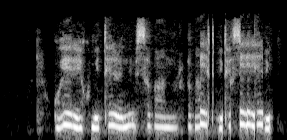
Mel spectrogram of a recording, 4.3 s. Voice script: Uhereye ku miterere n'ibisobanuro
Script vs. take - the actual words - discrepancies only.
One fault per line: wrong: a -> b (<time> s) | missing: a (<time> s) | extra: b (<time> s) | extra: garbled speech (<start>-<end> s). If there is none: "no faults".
extra: garbled speech (2.8-4.1 s)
